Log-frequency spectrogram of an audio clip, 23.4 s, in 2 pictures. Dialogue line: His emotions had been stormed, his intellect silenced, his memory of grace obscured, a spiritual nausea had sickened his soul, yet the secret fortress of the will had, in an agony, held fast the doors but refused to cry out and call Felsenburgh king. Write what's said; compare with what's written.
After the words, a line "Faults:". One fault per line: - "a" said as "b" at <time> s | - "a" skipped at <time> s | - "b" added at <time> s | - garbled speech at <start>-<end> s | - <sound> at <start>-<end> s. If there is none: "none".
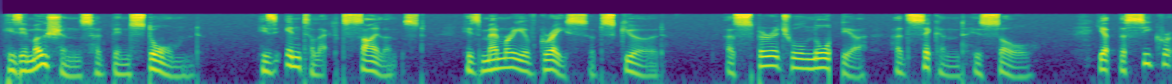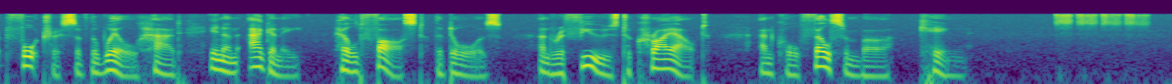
His emotions had been stormed, his intellect silenced, his memory of grace obscured, a spiritual nausea had sickened his soul, yet the secret fortress of the will had, in an agony, held fast the doors and refused to cry out and call Felsenburgh king.
Faults:
- dropout at 8.3-8.4 s
- "but" said as "and" at 17.1 s
- laugh at 22.3-23.2 s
